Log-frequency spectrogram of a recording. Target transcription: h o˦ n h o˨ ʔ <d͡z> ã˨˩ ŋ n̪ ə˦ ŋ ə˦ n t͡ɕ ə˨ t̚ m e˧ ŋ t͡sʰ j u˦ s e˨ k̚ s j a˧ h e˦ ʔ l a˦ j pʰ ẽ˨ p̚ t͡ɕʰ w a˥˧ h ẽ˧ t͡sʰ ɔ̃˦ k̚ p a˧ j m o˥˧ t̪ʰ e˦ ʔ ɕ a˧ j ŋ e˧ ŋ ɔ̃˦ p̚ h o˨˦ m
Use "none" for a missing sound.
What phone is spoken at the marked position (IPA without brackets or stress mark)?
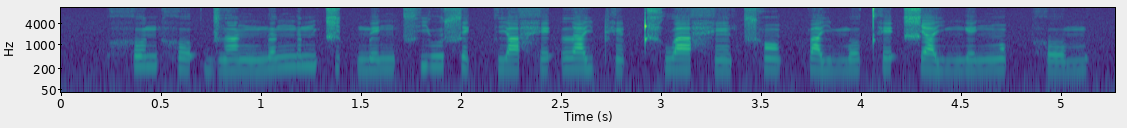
d͡z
